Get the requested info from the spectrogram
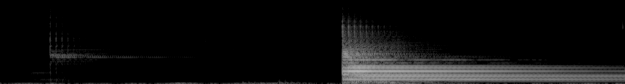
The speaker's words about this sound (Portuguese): Eita! Alto esse som, né? Você consegue reconhecer? O barulhinho macio ao fundo, eu posso te dizer, é neve caindo. E o som é uma guitarra. Um casal na Suécia resolveu colocar um instrumento ligado do lado de fora de casa.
